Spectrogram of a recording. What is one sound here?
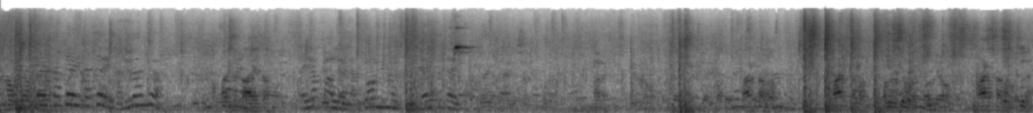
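A man talks nearby in a calm voice.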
